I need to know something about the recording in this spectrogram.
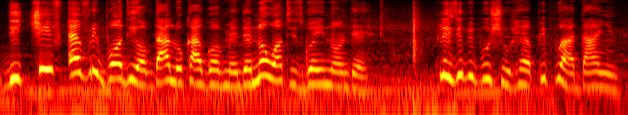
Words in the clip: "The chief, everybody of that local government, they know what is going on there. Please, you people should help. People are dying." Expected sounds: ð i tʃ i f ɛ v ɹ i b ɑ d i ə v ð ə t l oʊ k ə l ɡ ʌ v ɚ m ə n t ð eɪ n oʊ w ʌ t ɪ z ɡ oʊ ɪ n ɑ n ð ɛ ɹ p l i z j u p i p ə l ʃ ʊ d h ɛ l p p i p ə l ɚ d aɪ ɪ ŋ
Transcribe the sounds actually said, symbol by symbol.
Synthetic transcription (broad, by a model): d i tʃ i f ɛ v ɹ i b ɑ d i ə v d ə t l oʊ k ə l ɡ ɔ v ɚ m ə n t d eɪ n oʊ w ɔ t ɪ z ɡ oʊ ɪ n ɑ n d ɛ p l i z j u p i p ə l ʃ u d h ɛ l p p i p ə l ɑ d aɪ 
